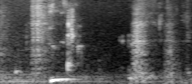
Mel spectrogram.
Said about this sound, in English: I'm not even looking at you and I can tell you're drinking water. I can hear the glug, glug, glug, glug, glug.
